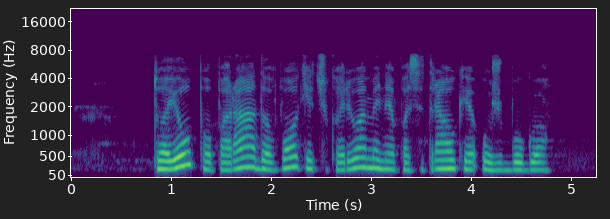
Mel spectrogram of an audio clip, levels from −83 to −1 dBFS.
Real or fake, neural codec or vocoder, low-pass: fake; codec, 16 kHz, 8 kbps, FunCodec, trained on Chinese and English, 25 frames a second; 7.2 kHz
